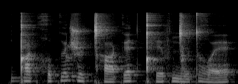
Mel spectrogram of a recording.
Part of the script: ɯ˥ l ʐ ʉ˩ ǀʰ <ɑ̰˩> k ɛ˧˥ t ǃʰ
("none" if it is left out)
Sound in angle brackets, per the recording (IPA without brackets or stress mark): ɑ˩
